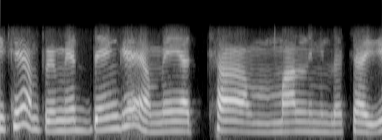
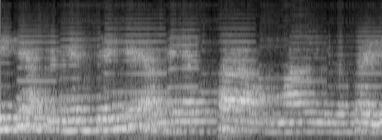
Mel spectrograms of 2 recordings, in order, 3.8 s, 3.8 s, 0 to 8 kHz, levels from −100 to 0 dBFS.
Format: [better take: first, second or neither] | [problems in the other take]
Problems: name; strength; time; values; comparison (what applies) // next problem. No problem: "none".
first | noise reduction (neural separator model SepFormer DNS4)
